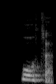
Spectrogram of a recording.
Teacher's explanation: That R at the end in English is pronounced with that little uh schwa sound. So, water becomes water.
